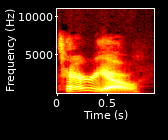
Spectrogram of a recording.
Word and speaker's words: Terrio: He's David Terrio. Rhymes with stereo.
